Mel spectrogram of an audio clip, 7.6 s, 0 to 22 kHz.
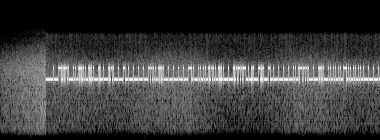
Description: RTTY (75 baud, 850 Hz shift), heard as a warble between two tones, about 2550 Hz centre. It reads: 46XIM 4T86I OKNM3 …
